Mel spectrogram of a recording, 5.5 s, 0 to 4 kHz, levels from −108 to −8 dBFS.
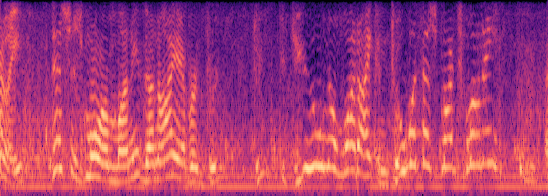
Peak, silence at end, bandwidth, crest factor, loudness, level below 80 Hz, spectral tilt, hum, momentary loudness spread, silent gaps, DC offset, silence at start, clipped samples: -8 dBFS; 0 s; 4 kHz; 14 dB; -22 LUFS; -58 dBFS; -11 dB/octave; none; 12 LU; none; under 0.1%; 0 s; under 0.1%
